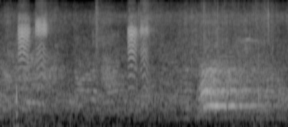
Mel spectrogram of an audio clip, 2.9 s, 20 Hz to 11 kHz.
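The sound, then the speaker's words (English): Several dogs bark in short, sharp bursts over a busy murmur of voices at the Golden Gate Kennel Club Dog Show, with one louder bark rising near the end. “This year's Golden Gate Kennel Club Dog Show happens January 30th and 31st.”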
